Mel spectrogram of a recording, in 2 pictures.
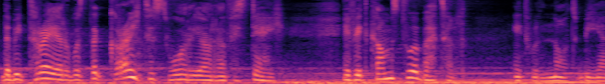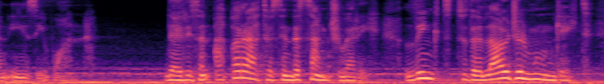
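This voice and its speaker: A solemn mystical priestess from a fantasy game. Her voice sits a little low and she speaks with grave, measured formality. Music plays clearly behind her. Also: lively intonation. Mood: grave, determined. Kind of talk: fantasy video game voice acting.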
